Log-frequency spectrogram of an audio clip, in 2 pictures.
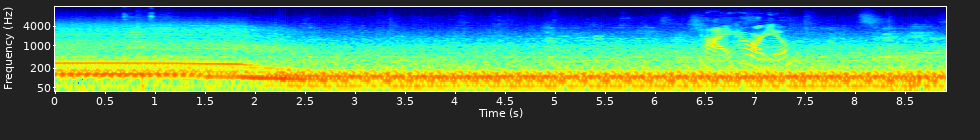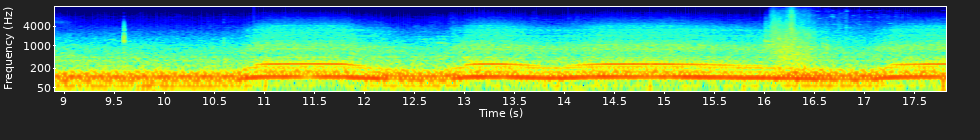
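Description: A car engine hums steadily at low revs.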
